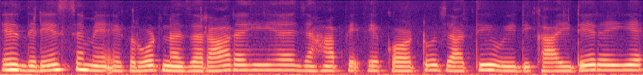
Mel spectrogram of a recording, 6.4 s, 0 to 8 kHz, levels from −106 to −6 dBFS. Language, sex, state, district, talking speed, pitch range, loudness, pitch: Hindi, female, Jharkhand, Ranchi, 175 wpm, 175-205 Hz, -16 LUFS, 185 Hz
